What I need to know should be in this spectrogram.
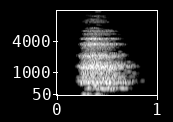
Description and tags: Male voice exhaling
breath, human, male, vocal, voice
